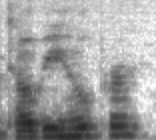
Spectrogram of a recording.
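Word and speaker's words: Tobe Hooper: First of all, it's directed by I believe you say his name, Toby Hooper. – Yeah.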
